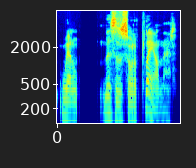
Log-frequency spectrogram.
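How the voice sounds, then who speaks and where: A man's voice: medium pitch, animated, normal speed, no echo, studio quality, natural voice. A man playing a bashful, bookish dragon lover in a romantic fantasy audio roleplay, stammering tenderly as he speaks to his sweetheart. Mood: shy, confessional.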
